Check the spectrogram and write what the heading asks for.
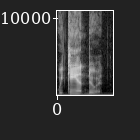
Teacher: the word can't is going to be stressed because in English the negative words are often going to be more important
